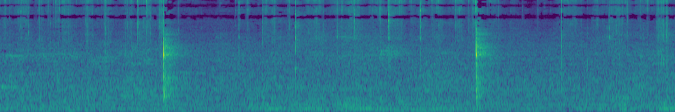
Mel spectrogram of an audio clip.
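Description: A kitchen knife cutting kernels off a corn cob on a plastic cutting board: quiet cutting sounds, with two sharp clicks about three seconds apart.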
